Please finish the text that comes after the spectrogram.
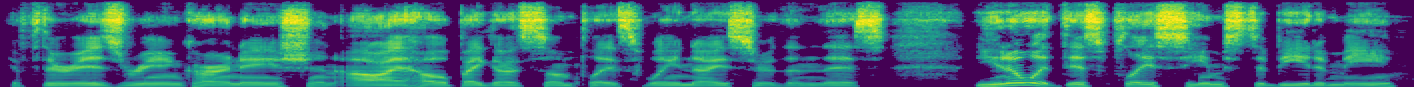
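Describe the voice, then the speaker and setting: A man's voice: on the low side, normal speed, no echo. A man in his late thirties musing in a rambling, weary monologue, with lots of fillers and restarts. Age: 30s. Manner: weary, resigned. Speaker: channel host.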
